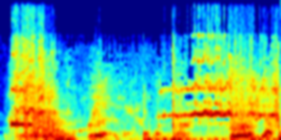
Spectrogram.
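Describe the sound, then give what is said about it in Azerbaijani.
A horse neighs at a livestock market where animals are sold, letting out a few loud whinnies while people talk close by. “Bazarda heyvanlar satılan yerdə at satanlar da var. Özü də atlar bu bazarda malqaradan pis satılmır.”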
